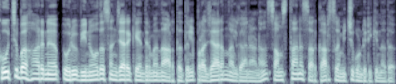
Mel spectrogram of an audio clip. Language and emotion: Malayalam, neutral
